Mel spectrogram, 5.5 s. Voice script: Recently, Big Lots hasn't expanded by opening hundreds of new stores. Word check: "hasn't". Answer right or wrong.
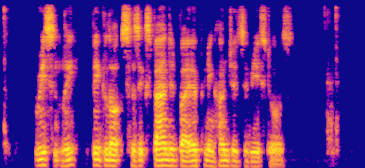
wrong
